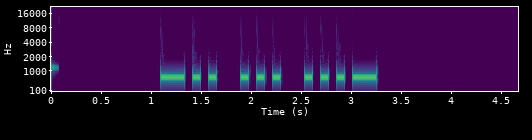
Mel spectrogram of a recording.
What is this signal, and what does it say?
Morse code, heard as a keyed tone, about 15 wpm, 700 Hz. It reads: DSV
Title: USA Call Sign Postfixes - 3 Letters 15wpm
